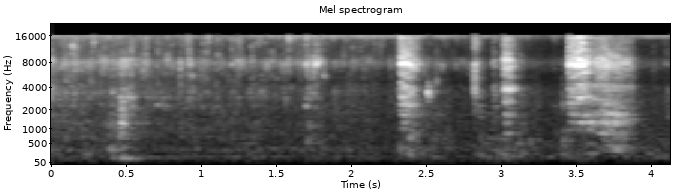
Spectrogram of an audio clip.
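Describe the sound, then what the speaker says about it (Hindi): Water being poured into a pan of chickpea curry on the stove, with clinks of a utensil against metal and splashing bursts near the end, close and fairly loud. "मैं यहाँ इसमें थोड़ा पानी ऐड करूँगी"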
